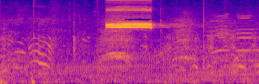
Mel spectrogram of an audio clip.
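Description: A referee's whistle blows sharply once.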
